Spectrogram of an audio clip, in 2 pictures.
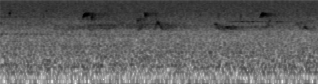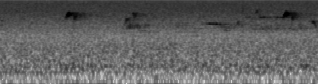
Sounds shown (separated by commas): Hermit Thrush song, Hammond's Flycatcher song, Red-breasted Nuthatch song, Western Tanager song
